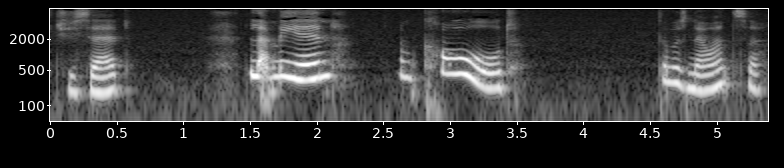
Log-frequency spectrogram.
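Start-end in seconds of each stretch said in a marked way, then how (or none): 1.5-3.5 high-pitched plea at a door; pleading princess. Acted. Lost princess knocks at the hut, pleading. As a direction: plead to be let in, voice raised high.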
